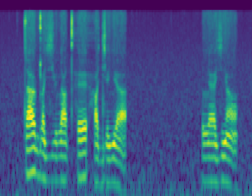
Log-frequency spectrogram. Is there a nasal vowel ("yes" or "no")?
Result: yes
